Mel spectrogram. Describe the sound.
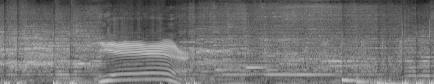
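An audience cheers and shouts for Jesus in a steady, noisy roar, with one loud sustained whoop rising above the crowd for about a second and a half near the middle.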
